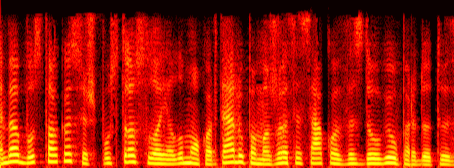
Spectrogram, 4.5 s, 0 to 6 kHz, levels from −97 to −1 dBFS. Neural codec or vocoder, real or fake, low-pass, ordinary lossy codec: codec, 16 kHz, about 1 kbps, DyCAST, with the encoder's durations; fake; 5.4 kHz; AAC, 32 kbps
